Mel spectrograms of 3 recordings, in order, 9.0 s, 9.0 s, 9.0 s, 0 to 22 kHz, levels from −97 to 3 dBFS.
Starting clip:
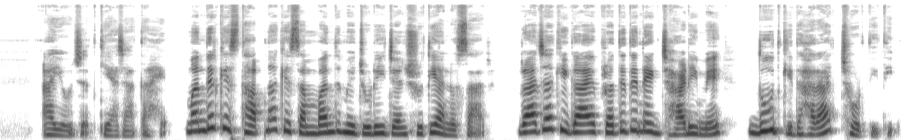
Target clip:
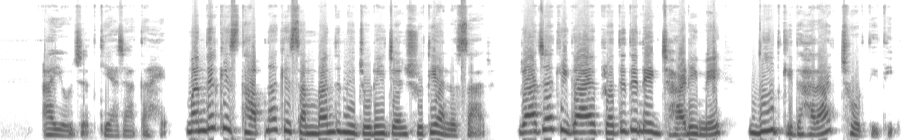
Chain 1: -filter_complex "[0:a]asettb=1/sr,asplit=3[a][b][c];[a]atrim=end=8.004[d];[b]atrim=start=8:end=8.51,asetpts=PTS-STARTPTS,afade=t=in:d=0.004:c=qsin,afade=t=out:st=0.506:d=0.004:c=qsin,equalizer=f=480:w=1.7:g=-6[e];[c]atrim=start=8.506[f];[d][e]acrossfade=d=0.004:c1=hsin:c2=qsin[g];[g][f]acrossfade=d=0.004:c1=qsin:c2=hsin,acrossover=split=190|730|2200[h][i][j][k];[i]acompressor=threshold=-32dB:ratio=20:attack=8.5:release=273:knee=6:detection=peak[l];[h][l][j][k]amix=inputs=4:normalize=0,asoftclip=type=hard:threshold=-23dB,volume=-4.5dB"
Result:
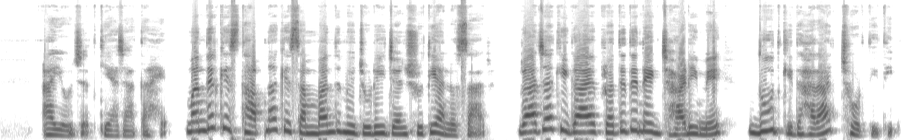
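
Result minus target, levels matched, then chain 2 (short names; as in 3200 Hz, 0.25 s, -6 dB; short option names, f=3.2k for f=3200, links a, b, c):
compressor: peak gain reduction +8 dB
-filter_complex "[0:a]asettb=1/sr,asplit=3[a][b][c];[a]atrim=end=8.004[d];[b]atrim=start=8:end=8.51,asetpts=PTS-STARTPTS,afade=t=in:d=0.004:c=qsin,afade=t=out:st=0.506:d=0.004:c=qsin,equalizer=f=480:w=1.7:g=-6[e];[c]atrim=start=8.506[f];[d][e]acrossfade=d=0.004:c1=hsin:c2=qsin[g];[g][f]acrossfade=d=0.004:c1=qsin:c2=hsin,acrossover=split=190|730|2200[h][i][j][k];[i]acompressor=threshold=-23.5dB:ratio=20:attack=8.5:release=273:knee=6:detection=peak[l];[h][l][j][k]amix=inputs=4:normalize=0,asoftclip=type=hard:threshold=-23dB,volume=-4.5dB"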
